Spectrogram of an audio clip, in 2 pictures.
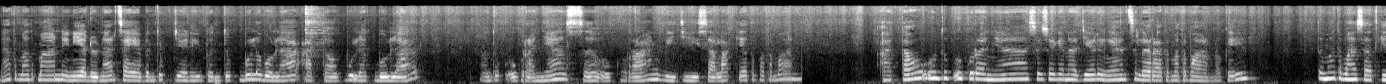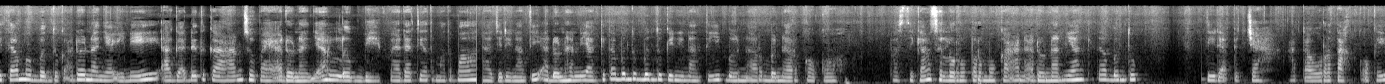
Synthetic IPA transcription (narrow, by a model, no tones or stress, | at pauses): naht̪əmant̪əmaninijadonarsajabənt̪ʊk̚d͡ʒadibənt̪ʊk̚bolabolaʔat̪awbulat̪̚bola | unt̪ʊkukuɾanɲasəukuɾanbid͡ʒisalakjat̪əmant̪əman | ʔat̪awunt̪ʊkukuɾanɲasəsuajkanad͡ʒadəŋansələɾaht̪əmant̪əmanokej | t̪əmant̪əmansaːt̪̚kit̪aməmbənt̪ʊkadonaɲainiaɡaʔ̚dit̪əkansupajaːdonaɲaləbɪhpadat̪iat̪əmat̪əmanad͡ʒadinant̪iʔadonanjaŋkit̪abənt̪ʊk̚bənt̪ʊkininant̪ibənarbənarkokɔh | past̪ikansəluɾʊhpərmukaʔanadonanjaŋki̥t̪abənt̪ʊk̚ | t̪idaʔpət͡ʃahat̪awɾət̪ak̚oke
